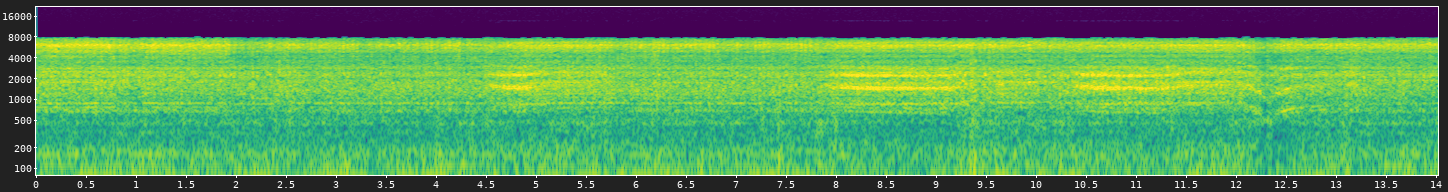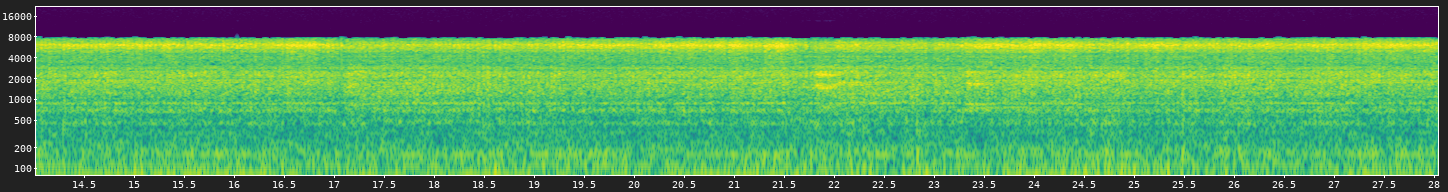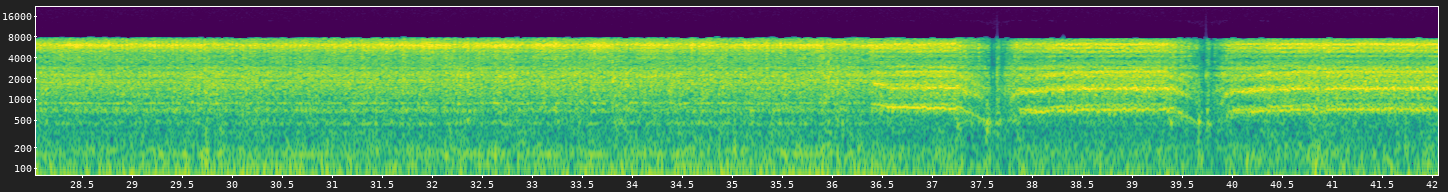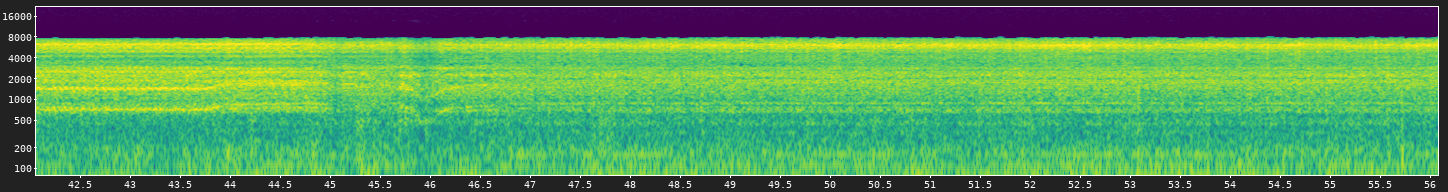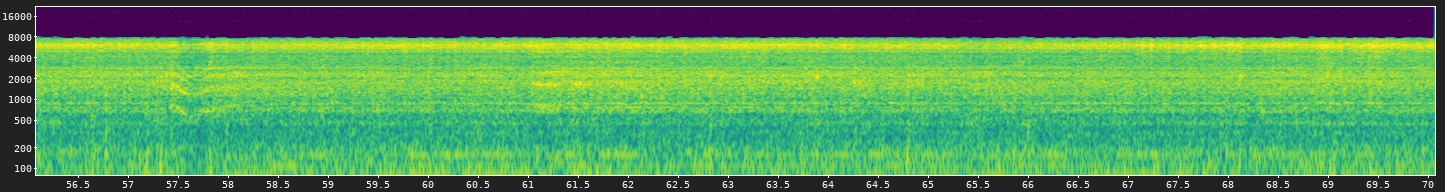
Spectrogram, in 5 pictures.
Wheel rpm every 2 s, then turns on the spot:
230, 230, 230, 230, 220, 220, 200, 230, 230, 230, 230, 230, 230, 230, 230, 230, 230, 230, 210, 150, 160, 210, 220, 200, 230, 230, 230, 230, 230, 210, 230, 230, 240, 230, 230.
none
